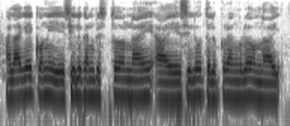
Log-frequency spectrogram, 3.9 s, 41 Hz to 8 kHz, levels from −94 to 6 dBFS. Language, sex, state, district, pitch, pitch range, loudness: Telugu, male, Telangana, Hyderabad, 140 Hz, 130-145 Hz, -14 LUFS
